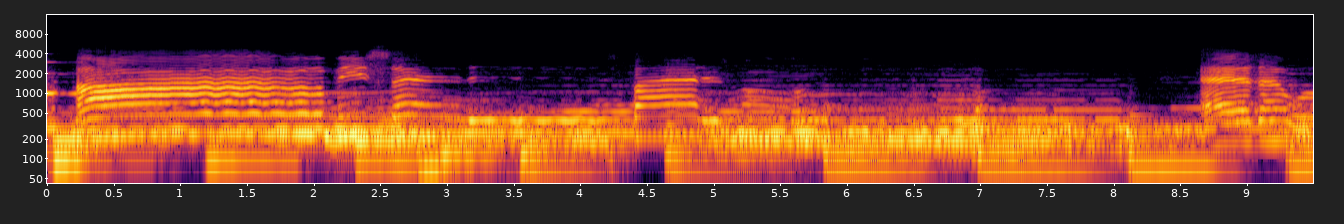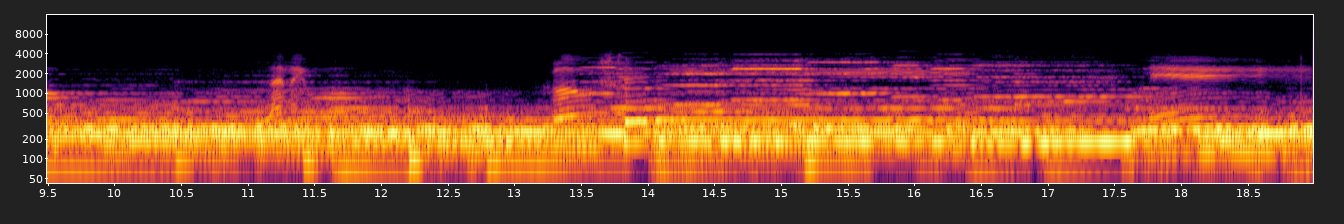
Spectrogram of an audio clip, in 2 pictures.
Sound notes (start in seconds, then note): none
